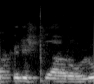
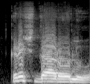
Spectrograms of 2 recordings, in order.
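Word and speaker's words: Kılıçdaroğlu: वो नाम क्योंकि वो है, इंग्लिश में हमसे वो उस तरह प्रोनाउंस नहीं होता ना। हाँ, वो सी के नीचे एक्चुअली नुक्ता होता है, तो जिसकी वजह से प्रॉब्लम पड़ जाती है, हाँ, इसलिए मैं कमाल कृष्णदारोलू।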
